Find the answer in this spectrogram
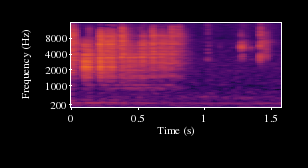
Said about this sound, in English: And... go ahead and roll your dice.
